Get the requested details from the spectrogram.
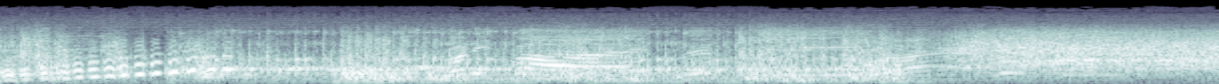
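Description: Electronic game board tones ring out in quick rising notes.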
